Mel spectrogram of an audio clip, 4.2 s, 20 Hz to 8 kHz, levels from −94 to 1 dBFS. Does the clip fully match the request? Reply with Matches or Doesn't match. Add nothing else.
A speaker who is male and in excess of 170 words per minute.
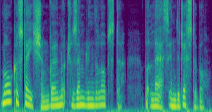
Doesn't match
